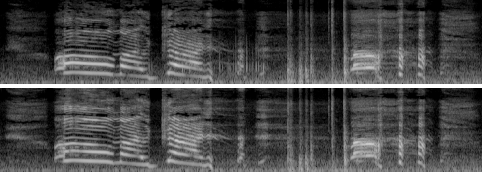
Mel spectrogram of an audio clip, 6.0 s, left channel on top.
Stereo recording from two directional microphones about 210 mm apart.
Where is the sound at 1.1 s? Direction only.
20° right (ahead or behind).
